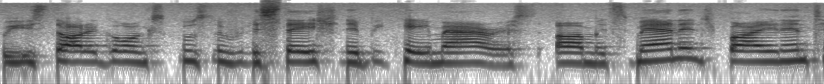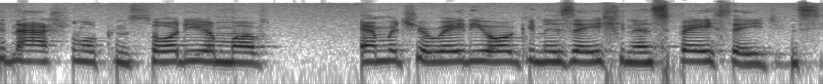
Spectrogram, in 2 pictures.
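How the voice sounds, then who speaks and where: Speaking fairly quickly in a New England accent, a woman holds a high pitch with monotone, flat intonation. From New York. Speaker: engineer and ham radio operator. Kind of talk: conference talk.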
